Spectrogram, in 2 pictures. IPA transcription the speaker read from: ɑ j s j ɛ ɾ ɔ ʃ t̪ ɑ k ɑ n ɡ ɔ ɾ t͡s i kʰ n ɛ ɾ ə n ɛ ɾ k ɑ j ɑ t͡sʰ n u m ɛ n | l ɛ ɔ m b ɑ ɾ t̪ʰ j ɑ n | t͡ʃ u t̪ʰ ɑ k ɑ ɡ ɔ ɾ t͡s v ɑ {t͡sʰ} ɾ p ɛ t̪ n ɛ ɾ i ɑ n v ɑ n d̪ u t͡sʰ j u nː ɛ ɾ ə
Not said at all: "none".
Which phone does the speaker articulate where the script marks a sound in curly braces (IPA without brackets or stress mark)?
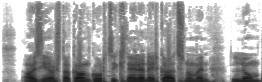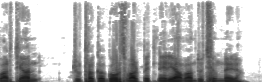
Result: none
